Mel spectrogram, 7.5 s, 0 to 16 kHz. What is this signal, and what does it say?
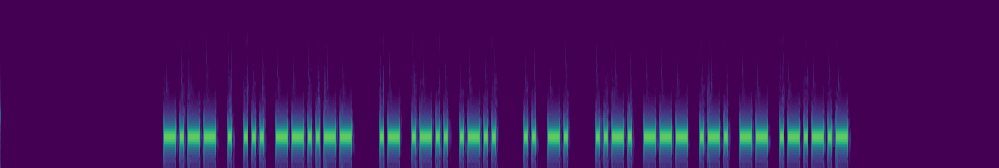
Morse code, heard as a keyed tone, about 40 wpm, 700 Hz. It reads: YES, ALL IN FORM.
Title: Sentences from Top 1000 Words - Review Part 1 - 40wpm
